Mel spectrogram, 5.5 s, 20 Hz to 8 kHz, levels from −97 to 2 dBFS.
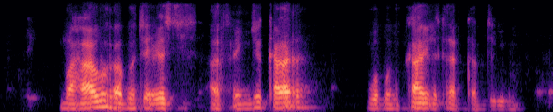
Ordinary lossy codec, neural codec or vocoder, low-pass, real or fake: Opus, 32 kbps; codec, 24 kHz, 1.5 kbps, HILCodec; 7.2 kHz; fake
